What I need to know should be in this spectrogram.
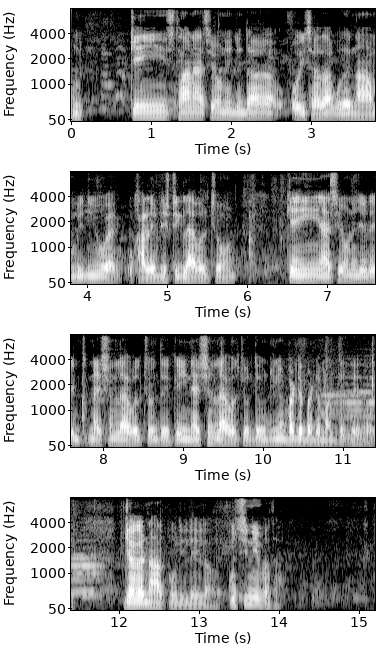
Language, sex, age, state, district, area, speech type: Dogri, male, 30-45, Jammu and Kashmir, Reasi, rural, spontaneous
